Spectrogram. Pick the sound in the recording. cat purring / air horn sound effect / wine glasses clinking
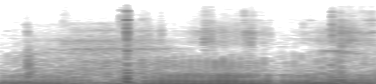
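cat purring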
